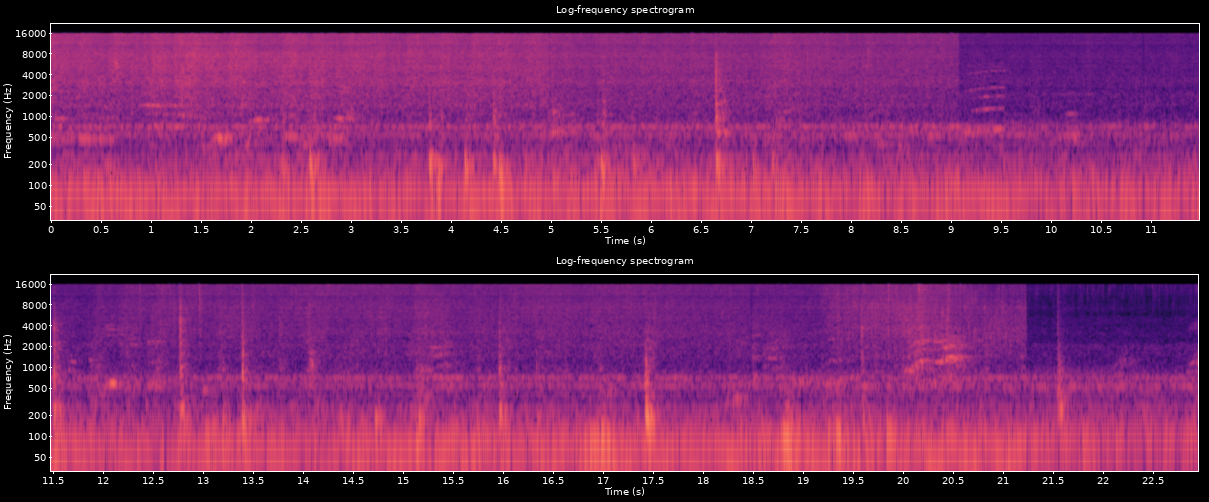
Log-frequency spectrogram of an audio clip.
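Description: Oil sizzling around a finely grated mixture frying in a nonstick pan, stirred with a wooden spatula that now and then knocks sharply against the pan. The sizzle is strongest at first, eases off after about nine seconds, and flares up briefly near the end.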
